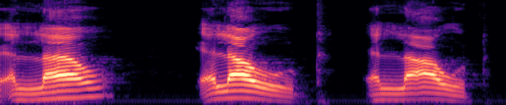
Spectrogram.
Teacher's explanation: লাউ এর মাঝে চাপ দিতে হবে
